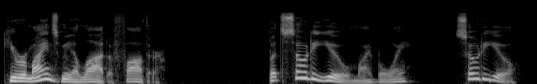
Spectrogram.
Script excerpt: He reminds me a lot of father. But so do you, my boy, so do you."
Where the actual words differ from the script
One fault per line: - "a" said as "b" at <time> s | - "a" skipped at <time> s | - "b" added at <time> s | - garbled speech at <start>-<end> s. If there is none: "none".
none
